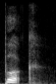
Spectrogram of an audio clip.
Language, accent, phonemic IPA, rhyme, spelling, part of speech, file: English, US, /bʊk/, -ʊk, book, noun / verb, En-us-book.ogg
- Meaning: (noun) A collection of sheets of paper bound together to hinge at one edge, containing printed or written material, pictures, etc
